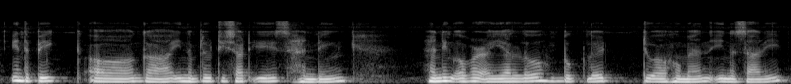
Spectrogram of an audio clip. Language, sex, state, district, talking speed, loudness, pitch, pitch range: English, male, Sikkim, Gangtok, 165 wpm, -14 LUFS, 140 Hz, 130-150 Hz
